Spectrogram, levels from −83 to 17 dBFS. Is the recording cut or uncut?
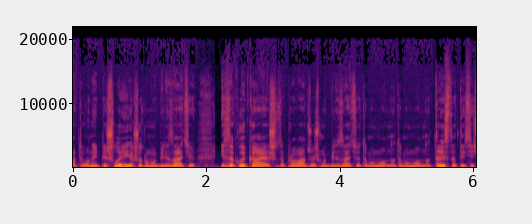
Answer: cut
